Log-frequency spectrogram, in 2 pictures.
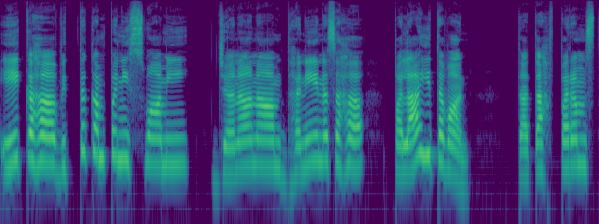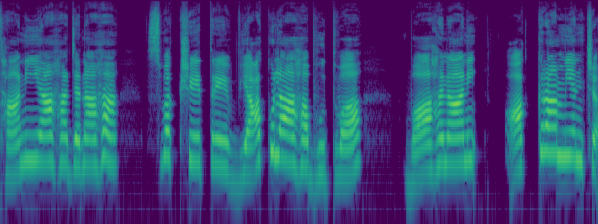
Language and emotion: Sanskrit, angry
